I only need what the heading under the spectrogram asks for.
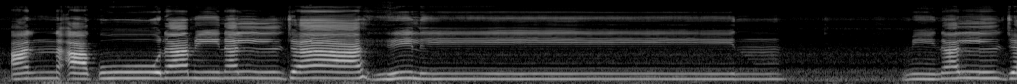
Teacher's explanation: ہم نے نون کا زبر ختم کر کے یہاں پہ نون کو ساکن کرنا ہے کیونکہ ہم نے وقف کرنا ہے. تو حرف مدہ کے بعد جب نون ساکن آئے گا، عارض سکون آئے گا تو مد عارض ادا ہوگی. ہم وقف کھینچ کے کریں گے.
